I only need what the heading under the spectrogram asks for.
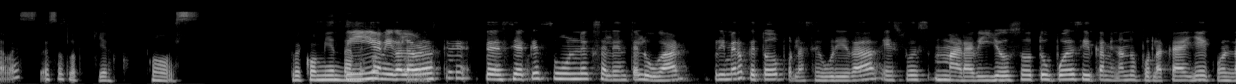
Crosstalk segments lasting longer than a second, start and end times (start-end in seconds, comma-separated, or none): none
